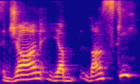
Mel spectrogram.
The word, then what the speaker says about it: Jon Yablonski: Okay, so now I'd love to introduce Jon Yablonski. Is this how you say it? You nailed it.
